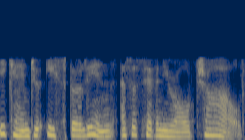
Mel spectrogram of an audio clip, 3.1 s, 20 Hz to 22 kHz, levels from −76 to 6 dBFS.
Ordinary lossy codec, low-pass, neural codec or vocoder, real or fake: AAC, 16 kbps; 7.2 kHz; vocoder, 22.05 kHz, 80 mel bands, WaveNeXt; fake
